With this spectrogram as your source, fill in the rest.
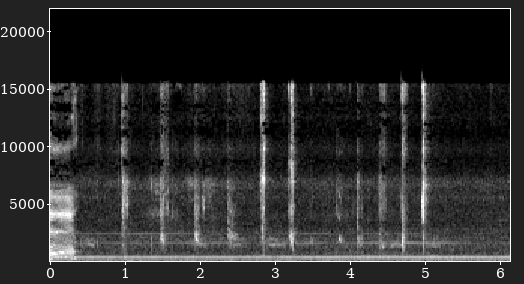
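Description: A woman kisses a toddler's cheek with soft smacking sounds.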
